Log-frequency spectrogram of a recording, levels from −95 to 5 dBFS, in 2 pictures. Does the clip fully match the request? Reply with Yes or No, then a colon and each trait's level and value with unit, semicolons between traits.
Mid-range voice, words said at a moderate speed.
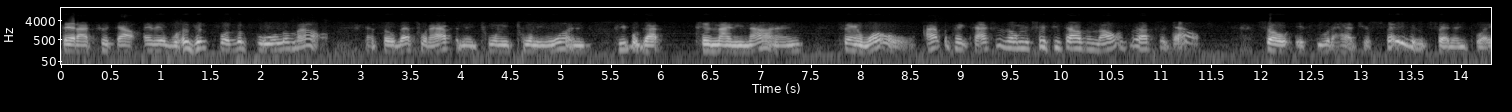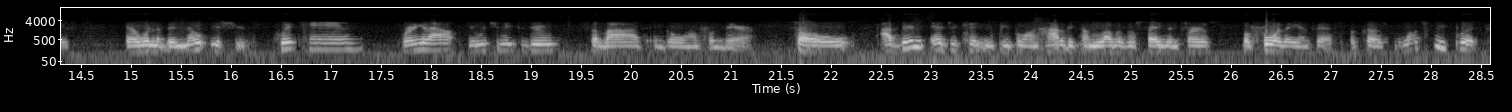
Yes: medium, 160 Hz; average, 185 wpm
